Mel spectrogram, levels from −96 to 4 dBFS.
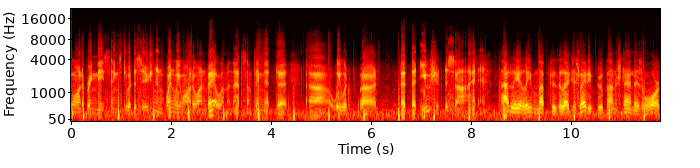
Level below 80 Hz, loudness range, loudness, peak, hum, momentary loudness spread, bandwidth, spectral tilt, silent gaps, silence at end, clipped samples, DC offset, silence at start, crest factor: -50 dBFS; 1 LU; -29 LUFS; -12 dBFS; none; 7 LU; 12 kHz; -6 dB/octave; none; 0 s; under 0.1%; under 0.1%; 0 s; 18 dB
